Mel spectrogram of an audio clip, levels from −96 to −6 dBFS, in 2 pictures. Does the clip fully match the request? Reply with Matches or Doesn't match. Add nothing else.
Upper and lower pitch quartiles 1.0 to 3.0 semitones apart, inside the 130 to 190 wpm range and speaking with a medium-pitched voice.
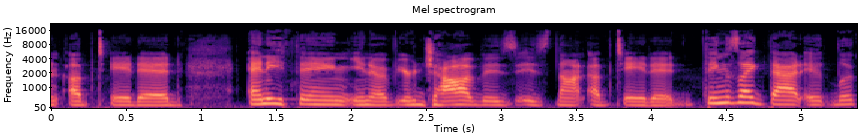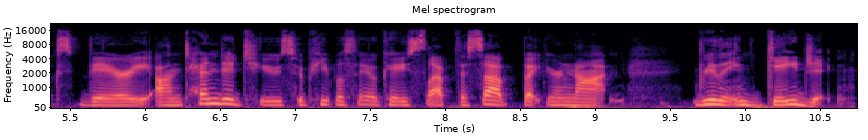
Matches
